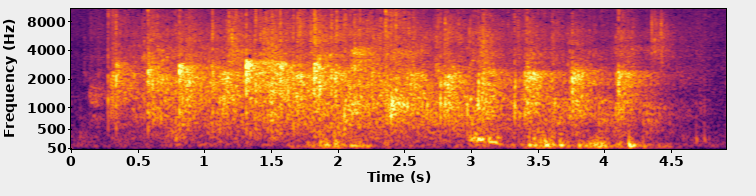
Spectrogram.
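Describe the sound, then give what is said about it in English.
A crowd breaks into steady applause for a woman, many hands clapping densely and continuously for several seconds at a moderately loud level. “Give her a clap.”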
